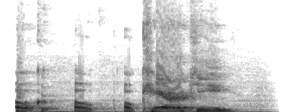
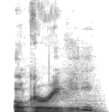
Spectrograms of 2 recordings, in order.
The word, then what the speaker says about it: Okereke: Okereke. Okariki? I always call them Okariki. Yeah, is that wrong? Yeah, it's Okereke.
